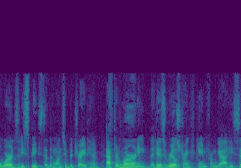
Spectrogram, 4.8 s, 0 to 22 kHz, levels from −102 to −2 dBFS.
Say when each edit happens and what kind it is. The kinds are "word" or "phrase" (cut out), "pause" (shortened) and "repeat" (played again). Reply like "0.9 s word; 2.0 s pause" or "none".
1.0 s word; 2.1 s pause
